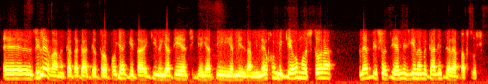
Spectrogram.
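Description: An older man, a retired ship's officer, telling a personal story as a radio guest, lively with halting restarts. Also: medium pitch, husky. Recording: tinny phone line on radio.

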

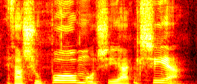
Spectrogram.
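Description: A man co-hosting a relaxed radio show. He tells a story slowly and playfully, stretching his words out and pausing for effect. His voice sits a little on the high side. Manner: playful, drawn-out storytelling with dramatic pauses. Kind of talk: casual radio banter.

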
